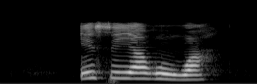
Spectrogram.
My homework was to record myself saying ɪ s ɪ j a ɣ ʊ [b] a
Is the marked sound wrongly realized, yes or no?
yes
